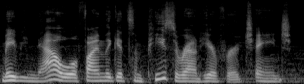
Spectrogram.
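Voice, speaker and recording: A woman's voice: sits low, a little fast, slight background noise, lightly acted. An actress playing a stern, no-nonsense female bar owner in a game, firm and dry. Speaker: game character.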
